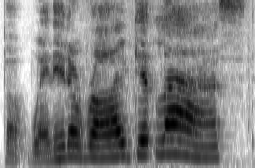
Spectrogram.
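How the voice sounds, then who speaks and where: A woman's voice: medium pitch, lively intonation, slow pace. A woman reading a picture book aloud expressively to young children, with simple asides and questions to her listeners.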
